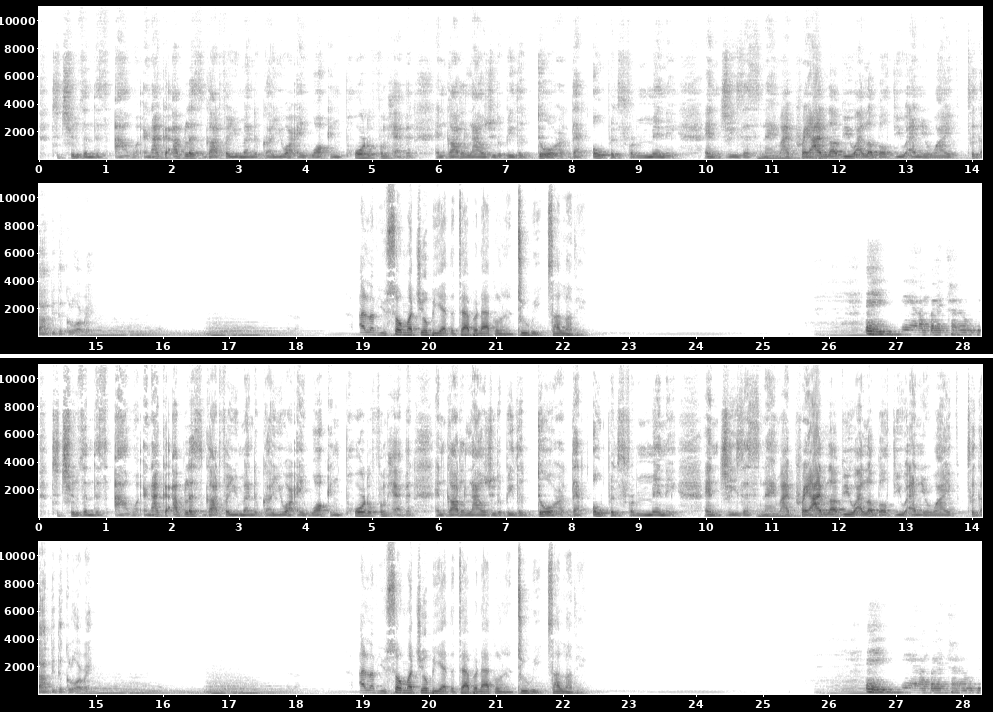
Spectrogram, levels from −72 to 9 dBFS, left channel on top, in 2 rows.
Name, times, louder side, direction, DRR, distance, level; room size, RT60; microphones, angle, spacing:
voice 1, 0.0-14.9, right 2 dB, 35° right, 7 dB, 1.0 m, -30 dB
sound 1, 10.7-20.1 21.3-22.9 23.3-24.4 25.8-27.4, right 1 dB, 65° right, 1.7 m, -45 dB
voice 2, 18.9-22.4, left 1 dB, 5° left, 12 dB, 0.5 m, -27 dB
voice 3, 26.2-28.2, left 1 dB, 45° left, 0 dB, 1.2 m, -28 dB
10.0 x 4.6 x 7.8 m, 0.62 s
head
